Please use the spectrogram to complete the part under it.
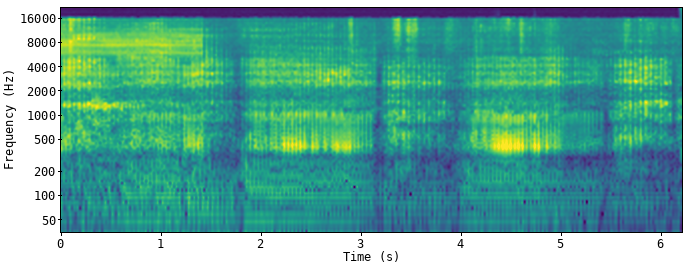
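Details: Hand-raised captive cheetahs purring close to their keeper; a continuous low rumbling purr swelling in two louder bursts, with faint human voices earlier in the recording.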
